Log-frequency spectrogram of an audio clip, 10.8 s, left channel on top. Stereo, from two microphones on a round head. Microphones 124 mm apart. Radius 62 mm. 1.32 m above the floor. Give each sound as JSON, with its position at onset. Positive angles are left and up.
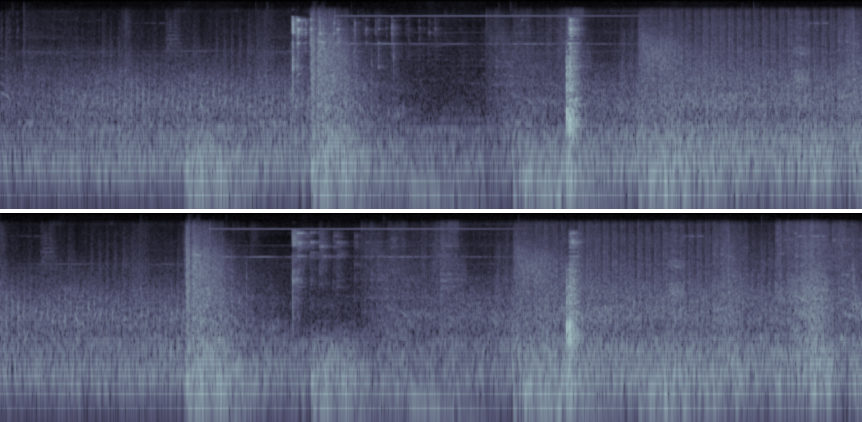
{"t": 3.6, "sound": "keys jangling", "side_deg": 80, "distance_m": 1.6}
